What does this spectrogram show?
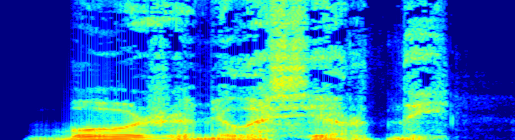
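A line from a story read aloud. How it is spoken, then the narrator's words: Breathless exhale. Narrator (Russian): выдохнул Маккензи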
